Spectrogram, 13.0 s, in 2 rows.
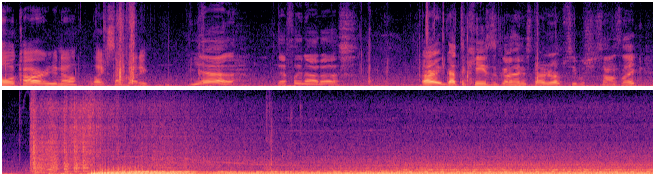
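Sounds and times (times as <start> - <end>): car engine starting and idling: 6.8 - 13.0.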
